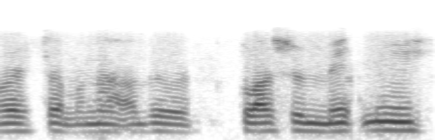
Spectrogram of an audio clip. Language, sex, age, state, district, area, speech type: Manipuri, male, 18-30, Manipur, Senapati, rural, conversation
